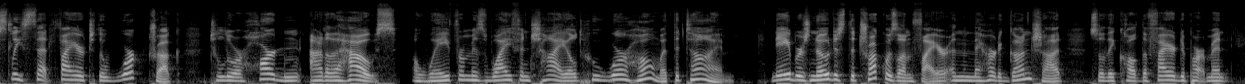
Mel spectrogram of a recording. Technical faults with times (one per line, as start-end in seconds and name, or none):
none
